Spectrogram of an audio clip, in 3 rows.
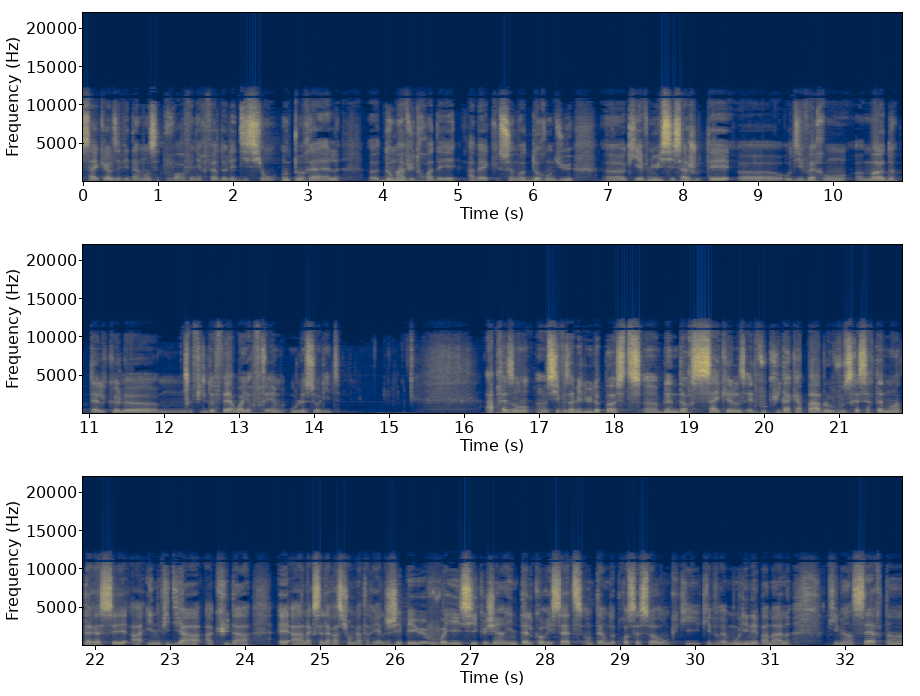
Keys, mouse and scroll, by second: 6.7 click, 15.9-18.4 scroll up 11.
